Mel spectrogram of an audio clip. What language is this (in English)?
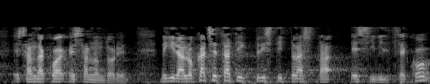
Basque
